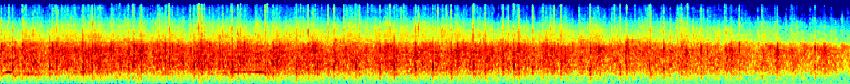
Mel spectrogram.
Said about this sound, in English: Guys, why don't you applaud the ladies for a moment?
